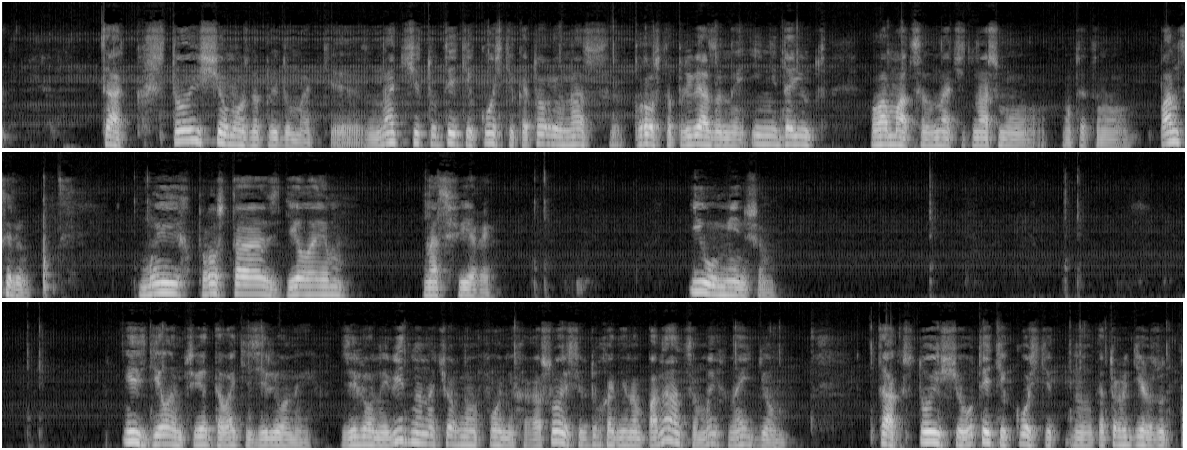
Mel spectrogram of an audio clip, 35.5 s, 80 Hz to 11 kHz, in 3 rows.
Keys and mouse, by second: 1.2 middle click, 5.8 middle click, 6.8 middle click, 8.1 shift+click, 9.0 shift+click, 13.2-16.5 drag, 17.4 click, 18.8-21.3 drag, 22.6 click, 24.0-25.5 drag, 26.3 click, 27.8-29.0 middle drag, 29.5-31.3 middle drag, 31.7 shift+middle click, 32.9 middle click, 33.7 click, 34.6 shift+click, 35.0 middle click.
